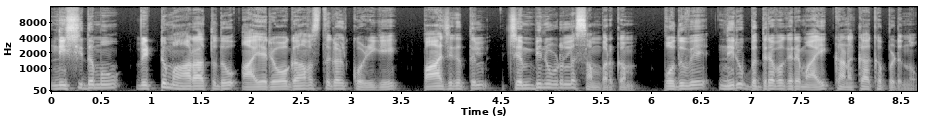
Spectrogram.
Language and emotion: Malayalam, neutral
